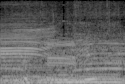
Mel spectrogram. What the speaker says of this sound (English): let those cattle settle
